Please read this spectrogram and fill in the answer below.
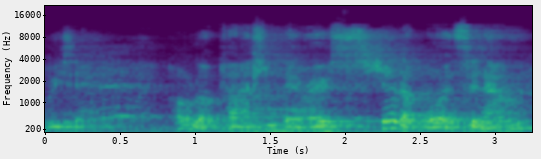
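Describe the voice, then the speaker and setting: There is noticeable background noise behind this man. He speaks with an American accent and very wide pitch swings. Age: 80s+. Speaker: singer, founding member of a vocal group. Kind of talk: stage talk to a live audience. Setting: live concert hall.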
